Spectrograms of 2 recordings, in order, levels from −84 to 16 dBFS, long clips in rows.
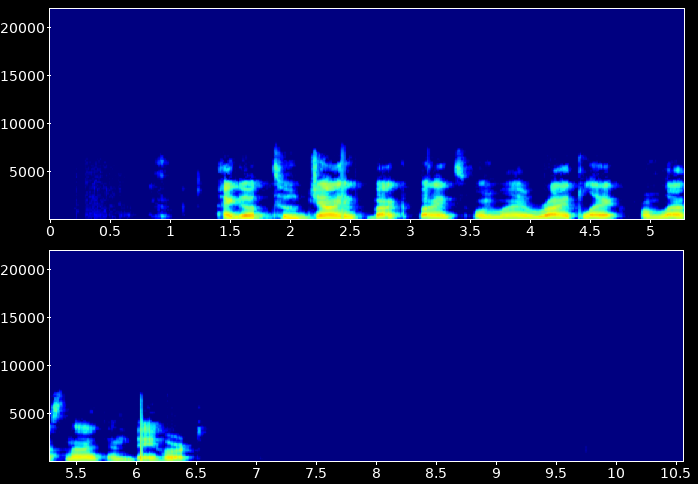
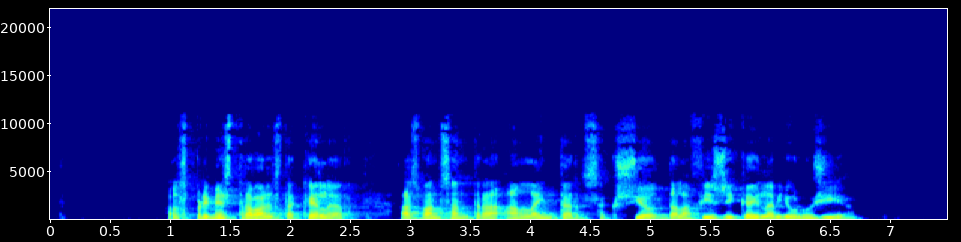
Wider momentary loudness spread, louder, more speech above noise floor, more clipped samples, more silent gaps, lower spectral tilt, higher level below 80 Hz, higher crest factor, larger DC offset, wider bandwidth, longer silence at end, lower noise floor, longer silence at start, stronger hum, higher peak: second, 7 LU vs 11 LU; first, -21 LUFS vs -27 LUFS; first, 64 dB vs 58 dB; neither; neither; second, -3.5 dB/octave vs -6.5 dB/octave; second, -64 dBFS vs -56 dBFS; about the same, 20 dB vs 22 dB; neither; second, 7.4 kHz vs 11.5 kHz; first, 4.15 s vs 0.75 s; about the same, -84 dBFS vs -85 dBFS; first, 1.45 s vs 1 s; neither; first, -2 dBFS vs -6 dBFS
